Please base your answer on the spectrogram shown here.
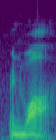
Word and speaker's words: Renoir: Renoir. That's right. You don't pronounce the arm.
